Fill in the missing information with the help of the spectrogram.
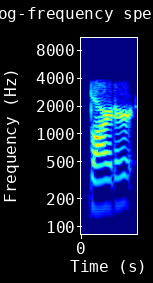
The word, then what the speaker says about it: Barter: Barter is spelled B-A-R-T-E-R. Sometimes it sounds like a D, but it's a T.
